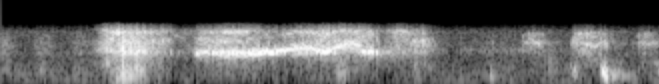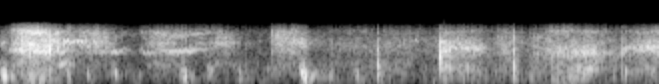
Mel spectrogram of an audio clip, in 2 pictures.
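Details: Irregular sleep snoring: noisy breaths with squeaky, whistling, moaning tones and short snorts.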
